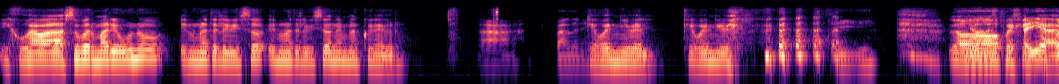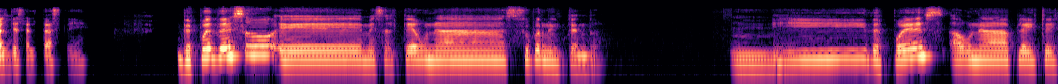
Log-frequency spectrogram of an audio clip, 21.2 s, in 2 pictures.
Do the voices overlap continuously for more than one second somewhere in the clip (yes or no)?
yes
